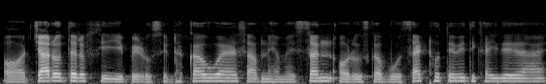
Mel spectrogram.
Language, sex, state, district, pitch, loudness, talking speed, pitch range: Hindi, male, Himachal Pradesh, Shimla, 145 Hz, -21 LUFS, 250 wpm, 120-155 Hz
